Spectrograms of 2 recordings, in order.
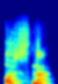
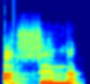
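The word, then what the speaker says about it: Asenath: It's not Osnat, because there's a ma'amid there. It's Asenat. It's not Osnat. It's Asenat.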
